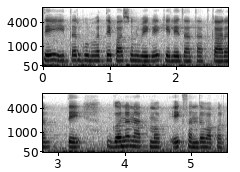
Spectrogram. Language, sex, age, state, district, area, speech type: Marathi, female, 18-30, Maharashtra, Buldhana, rural, read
